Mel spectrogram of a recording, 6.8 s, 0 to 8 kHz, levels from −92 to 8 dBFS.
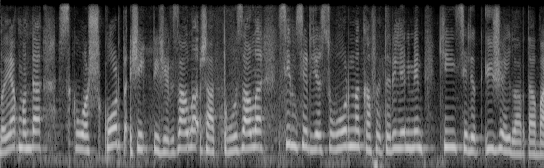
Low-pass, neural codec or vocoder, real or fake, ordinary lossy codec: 7.2 kHz; codec, 16 kHz, 2 kbps, X-Codec, HuBERT features, trained on general audio; fake; none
